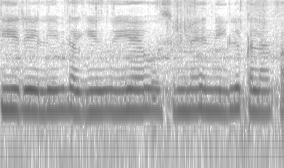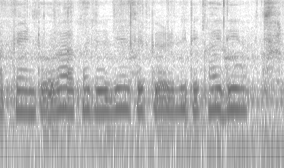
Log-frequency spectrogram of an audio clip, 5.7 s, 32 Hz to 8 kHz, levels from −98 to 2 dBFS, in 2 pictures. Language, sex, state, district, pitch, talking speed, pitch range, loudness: Hindi, female, Uttar Pradesh, Hamirpur, 210 Hz, 200 wpm, 205-215 Hz, -46 LUFS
